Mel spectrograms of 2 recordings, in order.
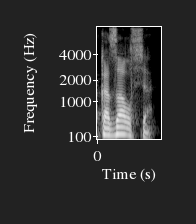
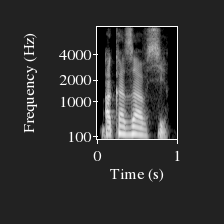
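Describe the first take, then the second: First: An L sound stands before the ending -ся. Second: A V sound stands before the ending -ся. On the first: This is the standard form. "это оказался" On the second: This is the local dialect form. "мы произносим «в» на месте «л»"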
